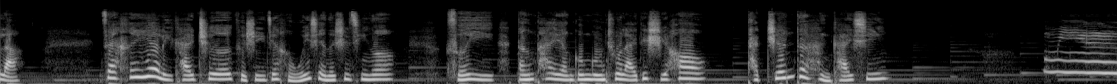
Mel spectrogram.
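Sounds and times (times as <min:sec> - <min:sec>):
speech: 0:00.0 - 0:00.3, 0:01.0 - 0:09.0
cat meowing: 0:10.4 - 0:11.1.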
